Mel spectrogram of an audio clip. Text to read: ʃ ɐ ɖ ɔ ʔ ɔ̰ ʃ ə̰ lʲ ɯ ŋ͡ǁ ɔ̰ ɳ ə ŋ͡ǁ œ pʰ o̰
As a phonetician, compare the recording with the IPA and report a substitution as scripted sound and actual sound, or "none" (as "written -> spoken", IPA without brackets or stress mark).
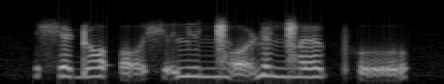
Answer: none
